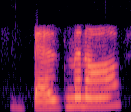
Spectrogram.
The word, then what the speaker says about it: Bezmenov: His name's Yuri Bezmenov. I think I butchered that, but it's Bezmenov.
